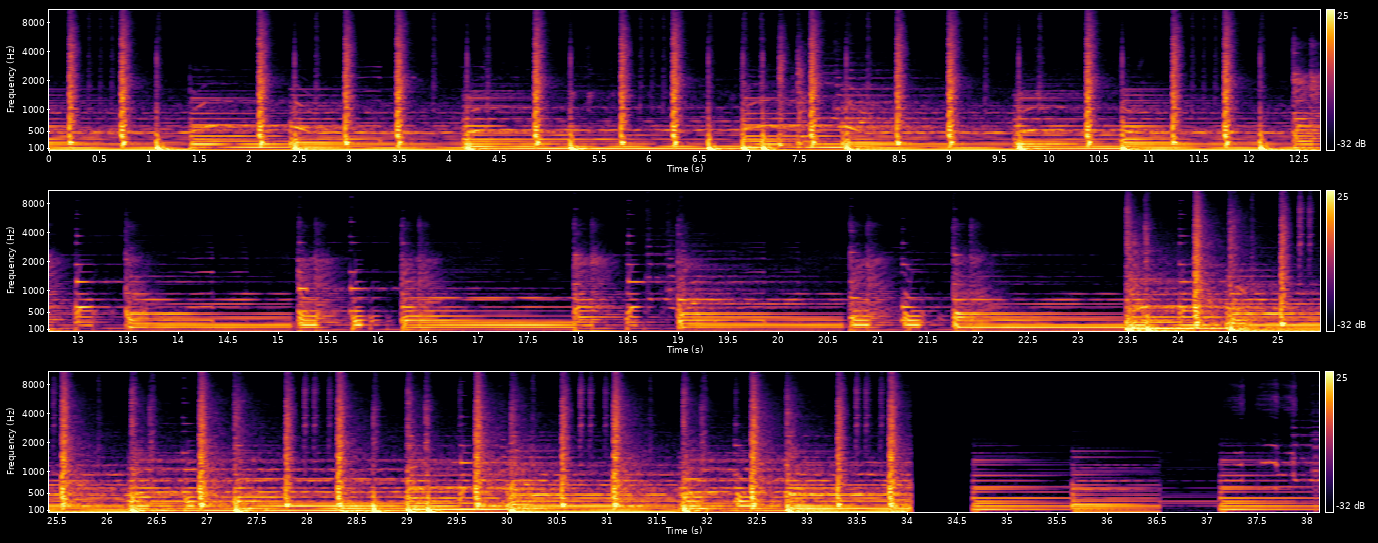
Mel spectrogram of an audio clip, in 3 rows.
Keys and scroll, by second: 4.6 ctrl+space.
